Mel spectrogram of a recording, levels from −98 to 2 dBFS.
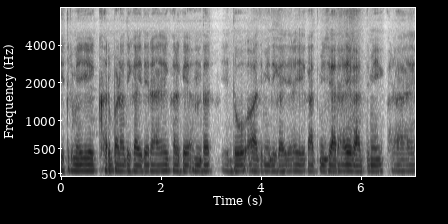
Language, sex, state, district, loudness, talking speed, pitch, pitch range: Hindi, male, Bihar, Darbhanga, -17 LUFS, 245 wpm, 105 Hz, 100-105 Hz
